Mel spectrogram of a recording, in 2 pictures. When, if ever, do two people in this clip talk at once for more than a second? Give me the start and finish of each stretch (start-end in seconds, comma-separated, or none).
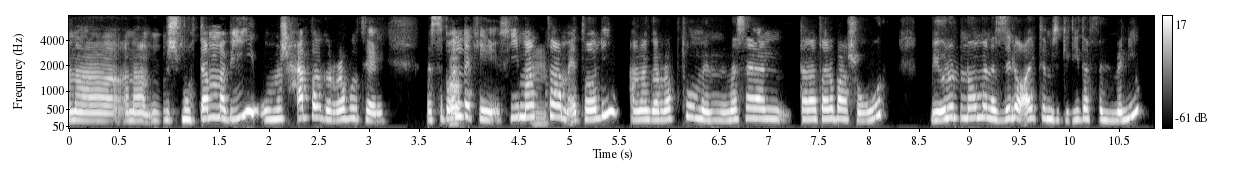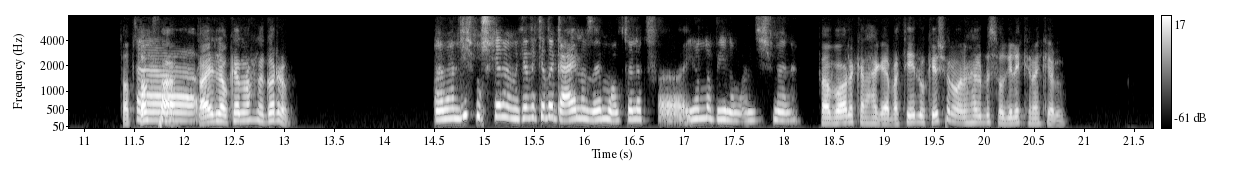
none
